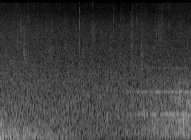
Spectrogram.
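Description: Steady rain pours down in a continuous dense hiss, loud and even throughout with no voices.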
